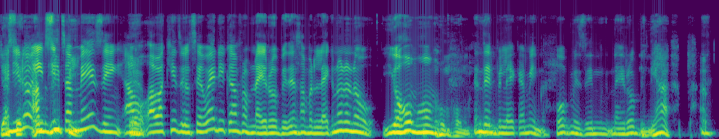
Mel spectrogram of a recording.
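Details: Adult speaker; typical speech.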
